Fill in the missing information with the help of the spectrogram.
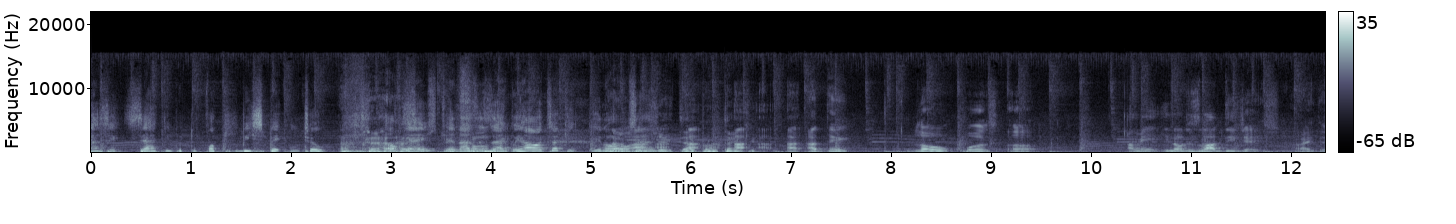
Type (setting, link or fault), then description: setting, busy venue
